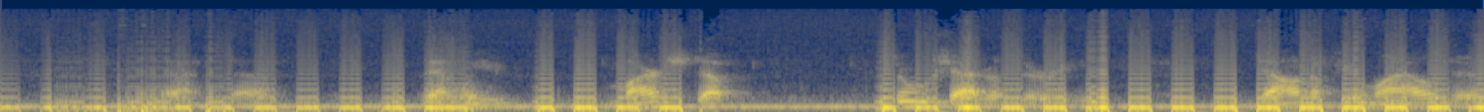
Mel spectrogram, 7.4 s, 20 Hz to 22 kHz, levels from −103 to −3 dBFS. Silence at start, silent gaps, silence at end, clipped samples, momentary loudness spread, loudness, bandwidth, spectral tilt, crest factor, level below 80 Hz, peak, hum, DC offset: 0 s; none; 0 s; under 0.1%; 10 LU; -19 LUFS; 4.6 kHz; -10 dB/octave; 16 dB; -34 dBFS; -2 dBFS; none; 0.2%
